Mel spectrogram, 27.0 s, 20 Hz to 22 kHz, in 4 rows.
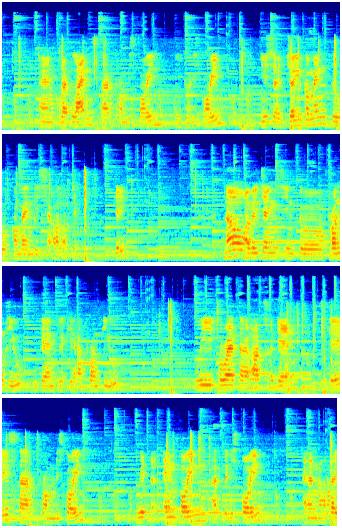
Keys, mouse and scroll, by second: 0.0 Delete, 0.8 l, 1.7 space, 2.5 click, 4.6 space, 5.6 j, 6.5 space, 7.1 click, 8.2 space, 9.4-10.0 scroll down 1, 10.0 middle click, 13.0 click, 16.1-16.7 scroll down 1, 16.8 shift+middle click, 17.9 middle click, 18.8-20.6 typing, 22.1 click, 23.4 e, 23.9 space, 25.4 click, 26.7 r.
